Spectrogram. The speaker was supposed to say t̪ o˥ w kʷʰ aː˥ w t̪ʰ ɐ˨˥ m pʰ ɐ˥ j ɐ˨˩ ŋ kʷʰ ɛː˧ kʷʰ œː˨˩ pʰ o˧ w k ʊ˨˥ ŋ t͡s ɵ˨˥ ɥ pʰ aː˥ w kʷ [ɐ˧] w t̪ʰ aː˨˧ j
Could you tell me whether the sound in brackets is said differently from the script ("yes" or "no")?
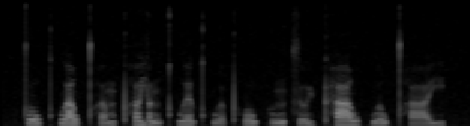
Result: no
